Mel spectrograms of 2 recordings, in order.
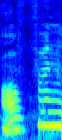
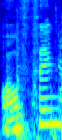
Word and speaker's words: often: 이 often 같은 경우는 발음을 often 하셔도 되고 often 하셔도 돼요.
